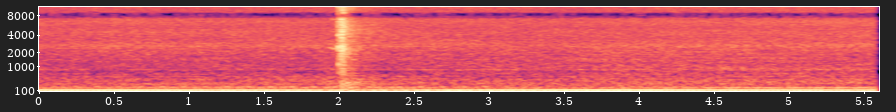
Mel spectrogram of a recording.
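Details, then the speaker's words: Grand Wagoneer with Hemi V8 swap, warming up, previously bogged and idled down low when hot: deep, even idle hum holding steady with one brief tick, no sagging; sounds healthier, exhaust now audible. "The motor sounds healthier. I actually hear the exhaust now."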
